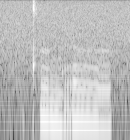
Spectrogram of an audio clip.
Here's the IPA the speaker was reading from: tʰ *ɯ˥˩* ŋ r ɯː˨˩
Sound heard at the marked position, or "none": ɯ˨˩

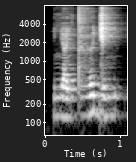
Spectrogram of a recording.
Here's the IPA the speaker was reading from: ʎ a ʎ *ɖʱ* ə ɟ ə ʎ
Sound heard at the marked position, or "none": dʱ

